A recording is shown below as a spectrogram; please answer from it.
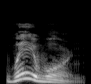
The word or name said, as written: wayworn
